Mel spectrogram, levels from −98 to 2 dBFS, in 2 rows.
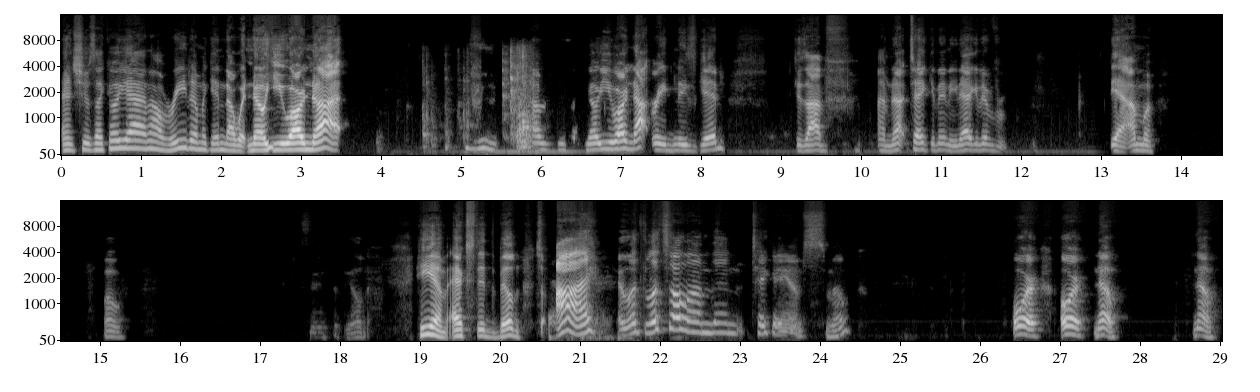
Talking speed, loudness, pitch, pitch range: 125 wpm, -25 LUFS, 165 Hz, 145-195 Hz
